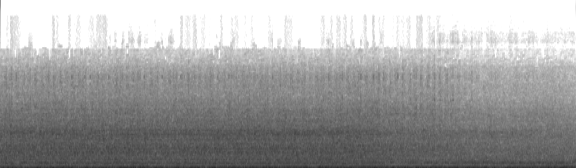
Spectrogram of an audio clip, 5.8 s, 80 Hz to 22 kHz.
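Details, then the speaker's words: Ford Police Interceptor 312 V8 with twin four-barrel Holley carburetors (top-mounted bowls), recorded from the rear: a steady, even idle with a deep smooth burble and no knocks, misses or ticks. The engine is idling healthy. "Just as smooth as anything out there. It's a beautiful piece of old technology."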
